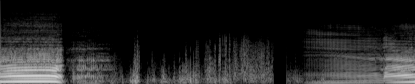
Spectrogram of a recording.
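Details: Deep cow moo cutting off at the start, a stretch of soft rustling, then another low moo rising in loudness as a roaming cow calls again.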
